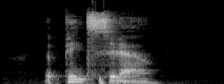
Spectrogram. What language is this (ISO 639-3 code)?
kab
